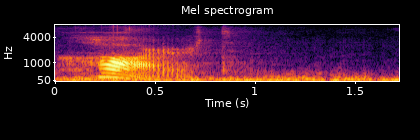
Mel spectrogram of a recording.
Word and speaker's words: heart: Сердце читается heart. Heart. Несмотря на странное буквосочетание, которое должно совершенно по-другому читаться, нам нужно просто запомнить heart.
